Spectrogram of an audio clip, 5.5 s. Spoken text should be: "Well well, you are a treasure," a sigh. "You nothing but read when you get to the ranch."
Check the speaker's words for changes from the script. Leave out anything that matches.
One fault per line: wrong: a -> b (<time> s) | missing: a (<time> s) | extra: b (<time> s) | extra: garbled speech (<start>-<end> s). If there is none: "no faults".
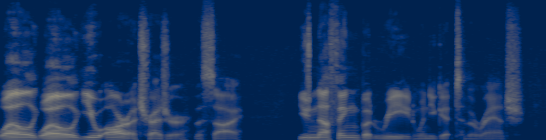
no faults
